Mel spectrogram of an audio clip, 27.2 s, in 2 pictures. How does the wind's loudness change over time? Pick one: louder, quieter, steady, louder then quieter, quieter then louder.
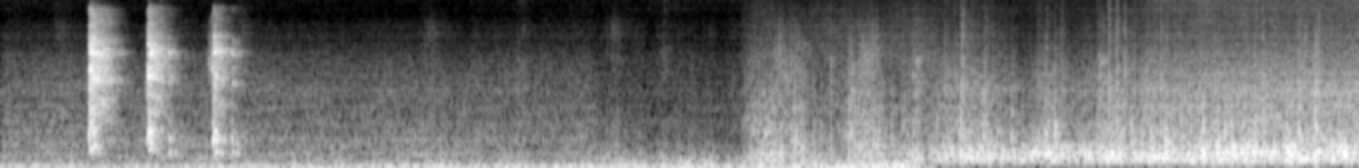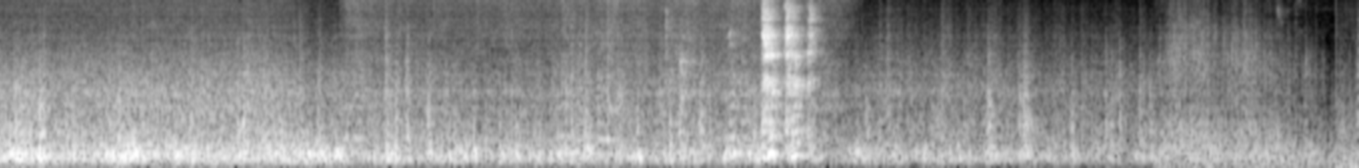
louder then quieter.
